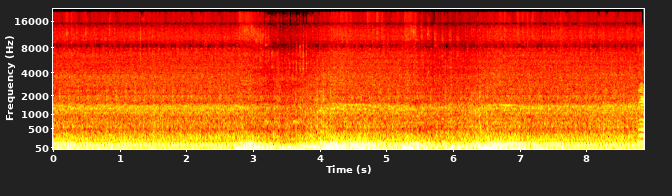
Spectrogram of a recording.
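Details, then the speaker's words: EK Civic with J-series swap on Speeduino ECU: low idle rumble surging and sagging unevenly every second or two; data log shows crank/cam sync losses while just idling, happens when positioned upright as with the interior installed. "Well, this tells kind of a sad story. It looks like I'm getting sync losses, actually."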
